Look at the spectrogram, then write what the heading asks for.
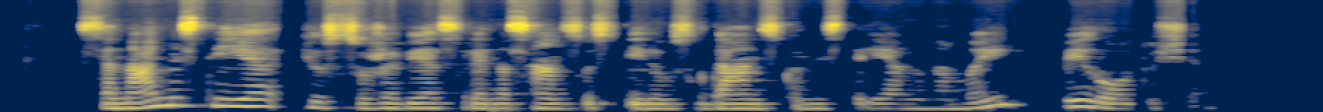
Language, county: Lithuanian, Vilnius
